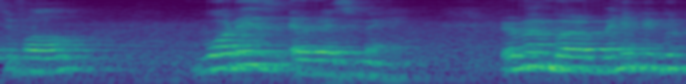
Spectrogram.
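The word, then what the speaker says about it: résumé: It's really a French word. And you can see this accent on top of the e.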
